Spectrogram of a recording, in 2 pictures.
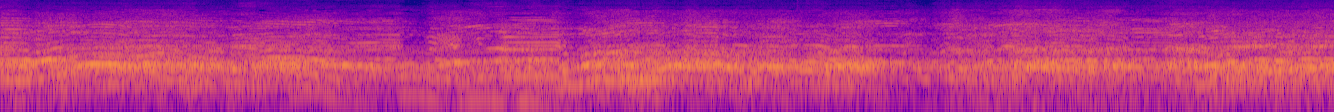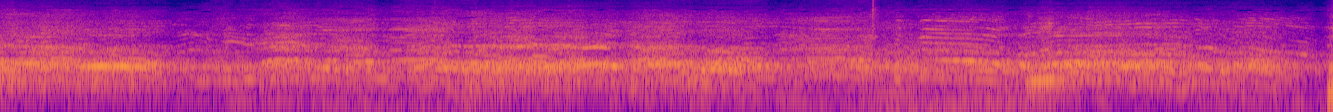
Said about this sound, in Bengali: কি মাহফিলে মাঝখান দিয়ে তাকবীর দেওয়ার মতো কেউ নাই?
